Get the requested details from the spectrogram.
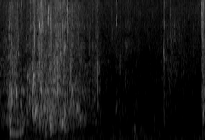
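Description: Water splashes as a net is swept through shallow water.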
